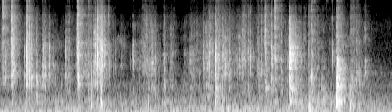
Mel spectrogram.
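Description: Plastic package of a fishing jig being pried open and handled by hand: irregular crackles and clicks, with sharper snaps about a second in and again near the end.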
